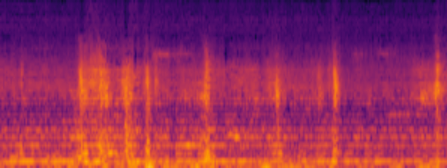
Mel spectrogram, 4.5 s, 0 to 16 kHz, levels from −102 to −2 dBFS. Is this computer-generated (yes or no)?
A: yes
